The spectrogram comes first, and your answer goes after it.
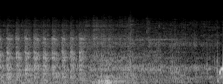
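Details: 1998 Ford Explorer, not running: starter cranks evenly with a brief ragged catch on starting spray, then dies.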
